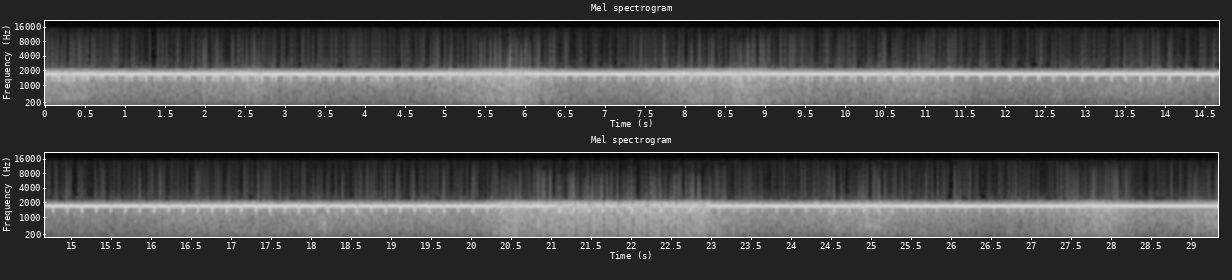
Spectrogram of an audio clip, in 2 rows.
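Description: Shortwave digital-mode picture transmission (an MFSK image sent by Shortwave Radiogram): a steady, fast-fluttering data tone near 1.7 kHz over shortwave static that swells and fades.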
